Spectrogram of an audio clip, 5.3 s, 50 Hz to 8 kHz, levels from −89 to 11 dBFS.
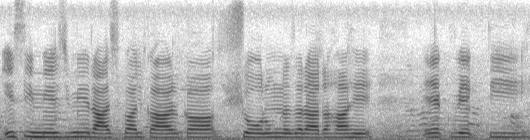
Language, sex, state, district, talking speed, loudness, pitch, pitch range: Hindi, female, Madhya Pradesh, Dhar, 145 wpm, -17 LUFS, 220 Hz, 215-230 Hz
